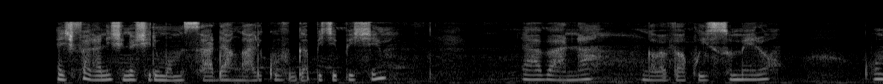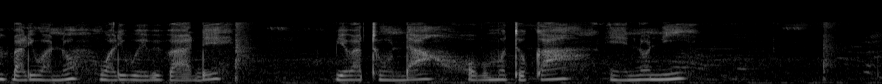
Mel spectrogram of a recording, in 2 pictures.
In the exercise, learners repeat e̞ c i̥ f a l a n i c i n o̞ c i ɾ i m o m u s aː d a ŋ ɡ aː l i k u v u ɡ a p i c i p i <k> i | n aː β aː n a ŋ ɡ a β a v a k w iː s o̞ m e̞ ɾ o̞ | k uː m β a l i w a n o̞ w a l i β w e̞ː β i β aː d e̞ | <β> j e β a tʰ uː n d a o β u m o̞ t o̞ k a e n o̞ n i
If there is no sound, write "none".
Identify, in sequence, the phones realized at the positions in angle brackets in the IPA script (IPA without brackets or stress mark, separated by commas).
c, β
